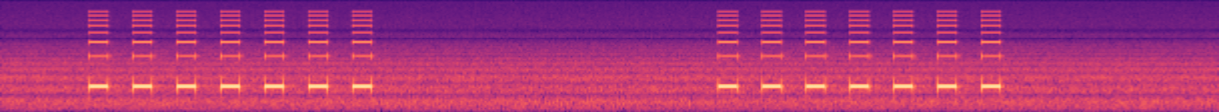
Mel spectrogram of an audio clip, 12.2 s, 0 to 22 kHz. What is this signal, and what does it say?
Beep code, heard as beeps from a small speaker, played twice, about 930 Hz. 7 short. In AMI BIOS tables: virtual mode exception error; in Dell tables: processor failure.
